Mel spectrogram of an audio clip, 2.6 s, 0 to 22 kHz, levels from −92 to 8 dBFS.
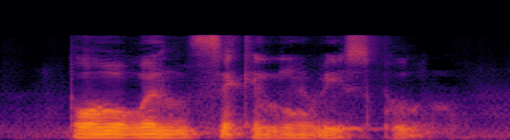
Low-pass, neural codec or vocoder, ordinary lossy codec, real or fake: none; codec, 16 kHz, 1 kbps, FreqCodec, larger model; none; fake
